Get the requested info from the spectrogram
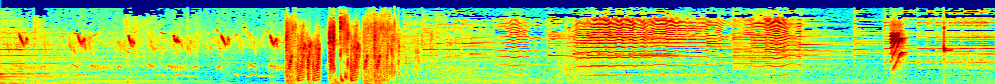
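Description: Cartoon sound effect of a buzzing fly, its drone wavering up and down for several seconds, coming after a loud whoosh about four seconds in. A quick rising zip sounds near the end.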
